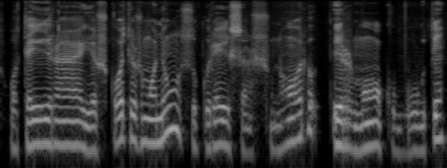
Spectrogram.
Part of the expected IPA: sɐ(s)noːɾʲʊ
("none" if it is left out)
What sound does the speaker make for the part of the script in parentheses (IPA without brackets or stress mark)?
ʃ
